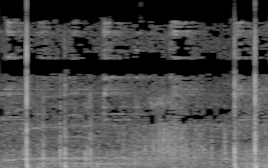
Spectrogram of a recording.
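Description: Aerial firework shells bursting overhead: two sharp bangs in the first half second, then a quick pair of bangs near the end.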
